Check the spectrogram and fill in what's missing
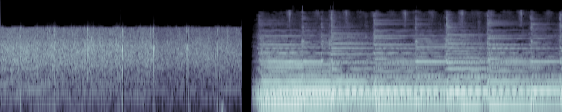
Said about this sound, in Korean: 우리 좋으신 하나님께 영광의 박수 올려드리겠습니다. 할렐루야.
